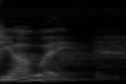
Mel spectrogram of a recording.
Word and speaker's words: Yahweh: So they have traditionally referred to the great mystery as YHWH, often pronounced as Yahweh, which is simply translated, I am.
